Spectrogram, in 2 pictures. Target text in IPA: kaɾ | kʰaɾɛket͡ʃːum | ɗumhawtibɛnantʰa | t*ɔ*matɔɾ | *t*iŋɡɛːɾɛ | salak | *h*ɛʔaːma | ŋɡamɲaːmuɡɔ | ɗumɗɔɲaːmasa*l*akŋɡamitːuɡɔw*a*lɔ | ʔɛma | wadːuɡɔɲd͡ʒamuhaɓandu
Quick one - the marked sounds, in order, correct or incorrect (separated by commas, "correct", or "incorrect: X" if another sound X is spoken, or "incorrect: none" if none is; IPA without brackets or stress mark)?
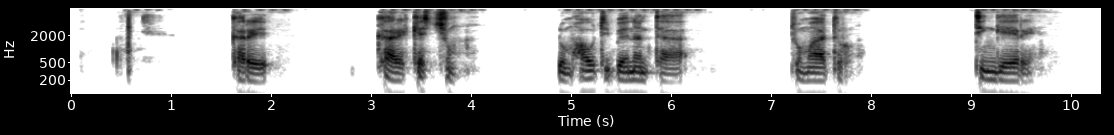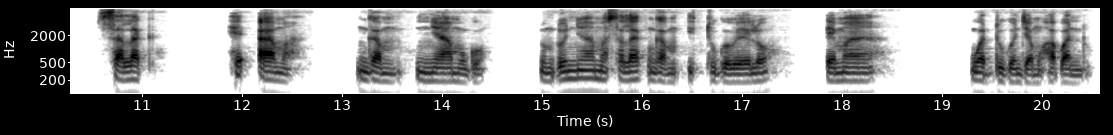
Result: incorrect: u, correct, correct, correct, incorrect: ɛ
